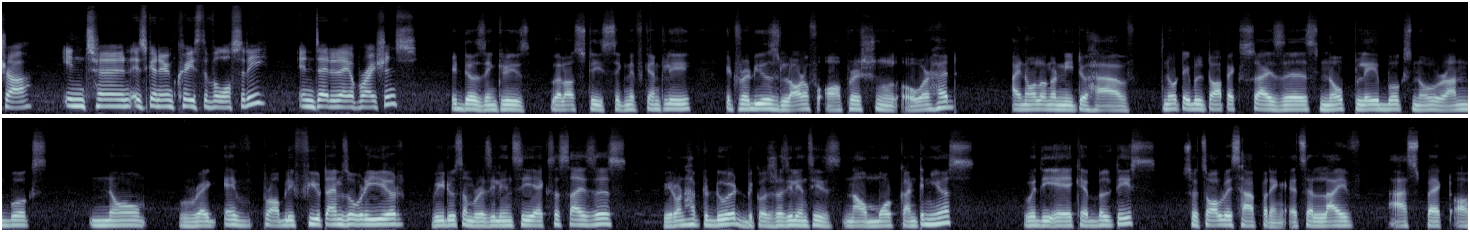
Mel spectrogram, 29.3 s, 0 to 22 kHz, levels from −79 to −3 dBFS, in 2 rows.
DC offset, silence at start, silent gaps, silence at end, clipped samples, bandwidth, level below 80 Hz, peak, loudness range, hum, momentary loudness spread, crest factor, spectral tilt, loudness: under 0.1%; 0 s; none; 0 s; under 0.1%; 16.5 kHz; -64 dBFS; -10 dBFS; 2 LU; none; 8 LU; 14 dB; -6 dB/octave; -24 LUFS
